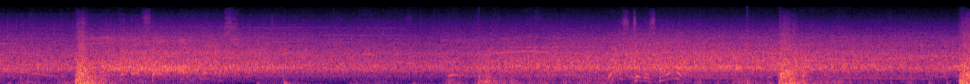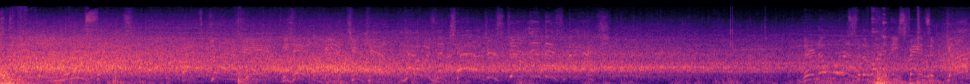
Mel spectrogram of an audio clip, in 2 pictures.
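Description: Heavy thuds of bodies slamming onto a wrestling mat ring out.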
